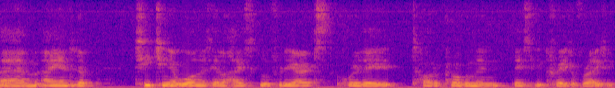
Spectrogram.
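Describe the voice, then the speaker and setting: Speaking fairly quickly, a man with an Irish accent keeps a medium pitch and monotone, flat intonation. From Ireland. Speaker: film teacher. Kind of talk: panel discussion.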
